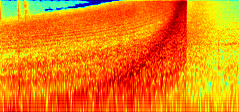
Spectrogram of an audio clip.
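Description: Riser sound effect in a trap beat: a rushing noise sweeping steadily upward in pitch for nearly two seconds, then cutting off suddenly, as the build-up into the chorus.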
